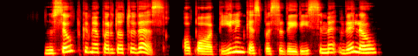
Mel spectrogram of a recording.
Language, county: Lithuanian, Kaunas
